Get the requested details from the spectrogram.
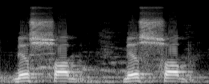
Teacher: ص کو موٹا کر کے پڑھا جاتا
